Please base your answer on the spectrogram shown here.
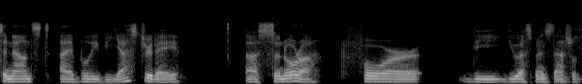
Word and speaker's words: Sonora: the pronunciation of Sonora it's not Sonora it's Sonora just so you know there there we go he's not Mexican he's not Sonora it's he's Argentine Sonora anyways um also I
